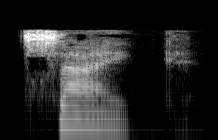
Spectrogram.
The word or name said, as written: cyke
